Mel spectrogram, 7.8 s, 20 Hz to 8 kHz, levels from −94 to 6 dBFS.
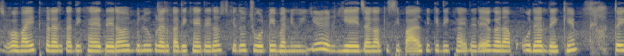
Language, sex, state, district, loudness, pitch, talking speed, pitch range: Hindi, female, Uttar Pradesh, Varanasi, -16 LUFS, 225 Hz, 285 wpm, 220-240 Hz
